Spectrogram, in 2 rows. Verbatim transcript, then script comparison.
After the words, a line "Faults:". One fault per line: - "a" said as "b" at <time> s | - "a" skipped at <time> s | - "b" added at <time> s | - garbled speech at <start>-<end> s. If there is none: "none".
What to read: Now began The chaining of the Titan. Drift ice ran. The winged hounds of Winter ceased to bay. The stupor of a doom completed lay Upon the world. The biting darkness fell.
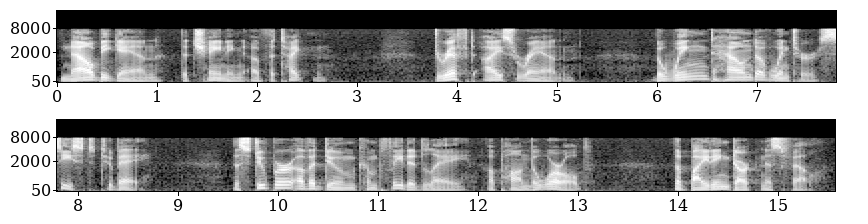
Now began The chaining of the Titan. Drift ice ran. The winged hound of Winter ceased to bay. The stupor of a doom completed lay Upon the world. The biting darkness fell.
Faults:
- "hounds" said as "hound" at 6.5 s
